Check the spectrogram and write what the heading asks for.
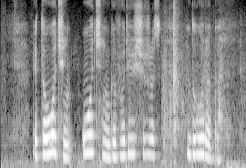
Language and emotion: Russian, sad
